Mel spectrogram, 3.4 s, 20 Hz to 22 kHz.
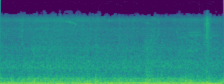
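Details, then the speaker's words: BMW E82 118d diesel rolling along after fixing a squeaking front right brake: steady low road rumble with no high brake squeal. "Yeah, no squeaky brakes there now. That's brilliant."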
